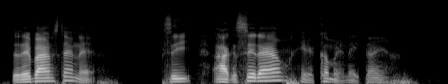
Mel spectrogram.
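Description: Against a quiet background, a man with an American accent talks at a very fast pace with lively intonation. The sound is dry and close, with no echo. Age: 50s. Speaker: pastor. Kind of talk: sermon. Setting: church.

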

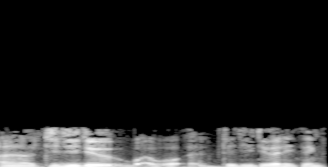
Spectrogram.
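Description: A man talks with lively intonation while noticeable background noise fills the clip. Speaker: podcast host and comedian. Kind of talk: casual chat.

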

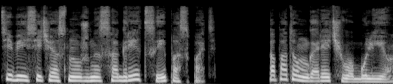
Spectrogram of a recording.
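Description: Soft-spoken and in a put-on character voice, a man talks at a high pitch and a fairly quick pace with lively intonation, in a dry, close sound with no echo. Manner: soft, warm, caring.

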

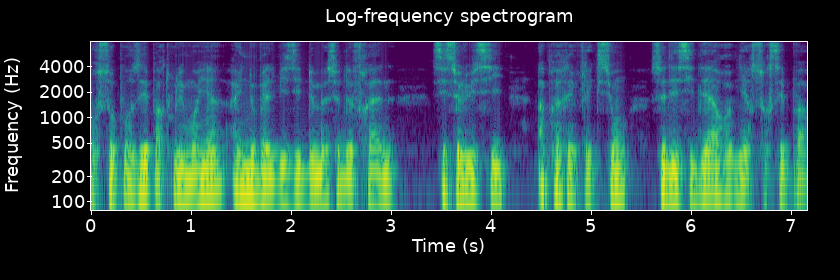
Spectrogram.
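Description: An unforced reading voice, intonation fairly even

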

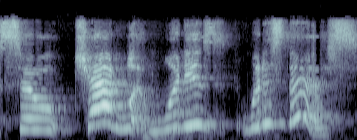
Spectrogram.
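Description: A woman's voice is raised and projected. Her tone is bright and sharp. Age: 40s. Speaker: podcast host. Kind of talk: casual comedic chat. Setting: live stream.

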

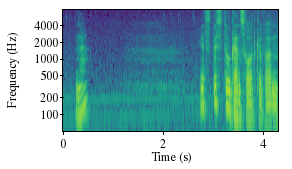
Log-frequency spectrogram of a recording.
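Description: At a slow pace, a put-on character voice with a slightly husky edge makes big pitch swings. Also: man, low pitch for a man.

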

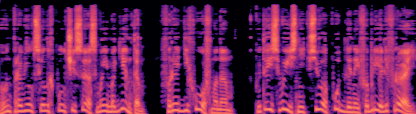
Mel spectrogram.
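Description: Lively intonation and a quiet background, with reading aloud in a natural voice

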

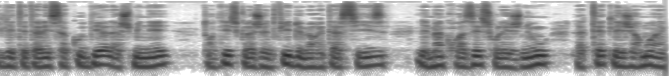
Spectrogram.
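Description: Intonation here is fairly even. It is a natural reading voice.

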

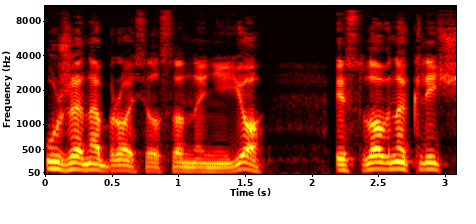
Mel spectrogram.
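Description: The speaker reads aloud in a natural voice. Intonation rises and falls in a lively way.

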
